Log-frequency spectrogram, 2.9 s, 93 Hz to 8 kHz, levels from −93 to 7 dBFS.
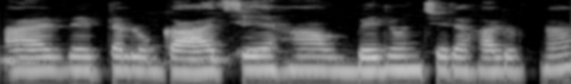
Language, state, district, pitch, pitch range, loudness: Surjapuri, Bihar, Kishanganj, 195 Hz, 190-200 Hz, -21 LUFS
